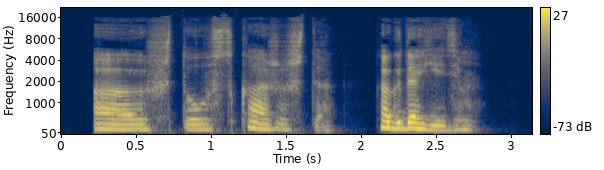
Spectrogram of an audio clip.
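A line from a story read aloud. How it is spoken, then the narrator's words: Quiet question. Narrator (Russian): негромко спросил Черим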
